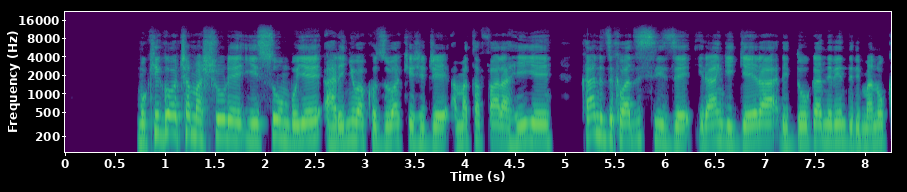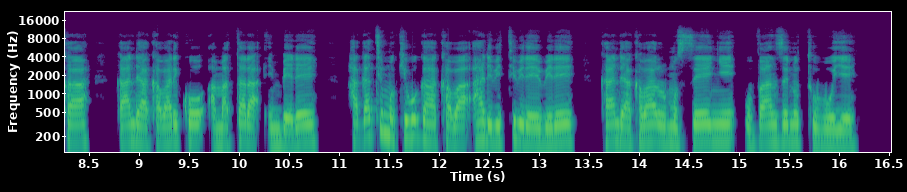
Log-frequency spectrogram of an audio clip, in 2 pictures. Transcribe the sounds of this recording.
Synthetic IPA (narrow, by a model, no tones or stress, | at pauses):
mukiɡo̞t͡ʃamaʃuːɾe̞jiːsuːmbuje̞haɾiɲuβako̞zuːβakiʃ̬id͡ʒe̞ʔamatafaɾaɦije̞ | kaːndizikaβazisize̞ʔiɾaːŋɡiɡe̞ɾaɾiduɡaniɾiːndiɾimanuka | kaːndihakaβahaɾiko̞ʔamataɾaʔimbe̞ɾe̞ | haɡatimukiβuɡahakaβaʔhaɾiβitiβiɾe̞βiɾe̞ | kaːndihakaβahaɾuɾumuse̞ɲiuvaːnze̞nutuβuje̞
